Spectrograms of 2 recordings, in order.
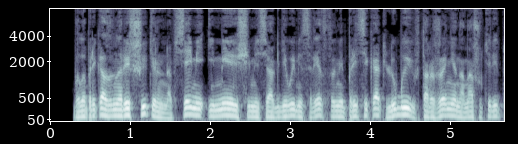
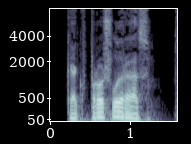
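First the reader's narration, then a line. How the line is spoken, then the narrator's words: Quiet. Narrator (Russian): тихо сказал я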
